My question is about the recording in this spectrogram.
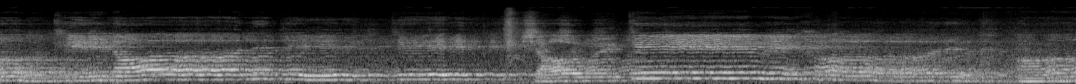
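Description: A man's voice chanting a noha, an Urdu mourning lament, in long, wavering held notes.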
